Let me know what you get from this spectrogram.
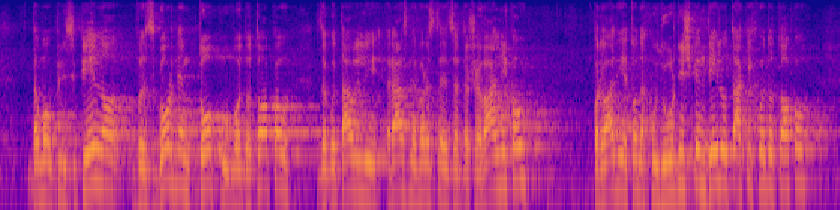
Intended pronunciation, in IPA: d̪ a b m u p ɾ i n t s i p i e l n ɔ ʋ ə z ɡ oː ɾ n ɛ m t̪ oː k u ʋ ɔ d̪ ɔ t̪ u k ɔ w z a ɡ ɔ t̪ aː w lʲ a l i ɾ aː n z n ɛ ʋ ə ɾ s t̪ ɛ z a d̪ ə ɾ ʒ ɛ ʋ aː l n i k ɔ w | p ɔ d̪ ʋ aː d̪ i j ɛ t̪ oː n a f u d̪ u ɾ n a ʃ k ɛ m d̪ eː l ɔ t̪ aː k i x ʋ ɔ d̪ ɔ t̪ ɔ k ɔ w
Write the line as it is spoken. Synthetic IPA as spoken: d̪ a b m ɔ p ɾ i n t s i p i e l n ɔ ʋ ə z ɡ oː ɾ n ɛ m t̪ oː k u ʋ ɔ d̪ ɔ t̪ ɔ k ɔ w z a ɡ ɔ t̪ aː w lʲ a l i ɾ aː z n ɛ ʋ ə ɾ s t̪ ɛ z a d̪ ə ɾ ʒ ɛ ʋ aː l n i k ɔ w | p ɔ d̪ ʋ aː d̪ i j ɛ t̪ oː n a x u d̪ u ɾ n i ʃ k ɛ m d̪ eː l u t̪ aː k i x ʋ ɔ d̪ ɔ t̪ ɔ k ɔ w

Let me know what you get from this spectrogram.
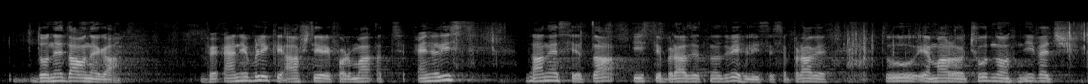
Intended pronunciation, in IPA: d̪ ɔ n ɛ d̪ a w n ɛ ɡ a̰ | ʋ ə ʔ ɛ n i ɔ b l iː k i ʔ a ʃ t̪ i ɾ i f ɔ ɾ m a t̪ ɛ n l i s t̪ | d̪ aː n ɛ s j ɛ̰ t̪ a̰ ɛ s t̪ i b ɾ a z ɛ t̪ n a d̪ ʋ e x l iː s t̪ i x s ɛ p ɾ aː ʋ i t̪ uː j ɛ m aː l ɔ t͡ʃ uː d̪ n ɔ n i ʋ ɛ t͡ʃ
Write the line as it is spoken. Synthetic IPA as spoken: d̪ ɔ n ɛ d̪ a w n ɛ ɡ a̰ | ʋ ə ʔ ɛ n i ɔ b l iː k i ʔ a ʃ t̪ i ɾ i f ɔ ɾ m a t̪ ɛ n l i s t̪ | d̪ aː n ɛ s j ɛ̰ t̪ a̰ i s t̪ i b ɾ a z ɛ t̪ n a d̪ ʋ e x l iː s t̪ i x s ɛ p ɾ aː ʋ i t̪ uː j ɛ m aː l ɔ t͡ʃ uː d̪ n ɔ n i ʋ ɛ t͡ʃ

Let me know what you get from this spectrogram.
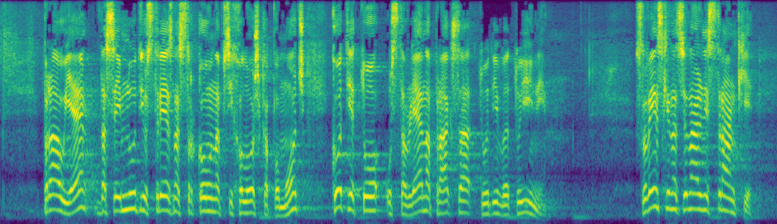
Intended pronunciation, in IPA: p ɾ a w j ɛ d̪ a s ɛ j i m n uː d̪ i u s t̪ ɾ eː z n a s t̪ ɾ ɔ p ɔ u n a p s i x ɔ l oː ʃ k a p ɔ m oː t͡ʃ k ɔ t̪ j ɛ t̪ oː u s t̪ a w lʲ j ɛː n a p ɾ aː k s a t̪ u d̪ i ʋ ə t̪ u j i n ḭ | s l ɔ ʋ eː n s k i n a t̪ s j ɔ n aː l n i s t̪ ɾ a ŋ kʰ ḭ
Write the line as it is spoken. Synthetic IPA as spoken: p ɾ a w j ɛ d̪ a s ɛ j i m n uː d̪ i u s t̪ ɾ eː z n a s t̪ ɾ ɔ k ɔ w n a p s i x ɔ l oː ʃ k a p ɔ m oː t͡ʃ k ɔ t̪ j ɛ t̪ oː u s t̪ a w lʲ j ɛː n a p ɾ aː k s a t̪ u d̪ i ʋ ə t̪ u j i n ḭ | s l ɔ ʋ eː n s k i n a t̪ s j ɔ n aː l n i s t̪ ɾ a ŋ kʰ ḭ

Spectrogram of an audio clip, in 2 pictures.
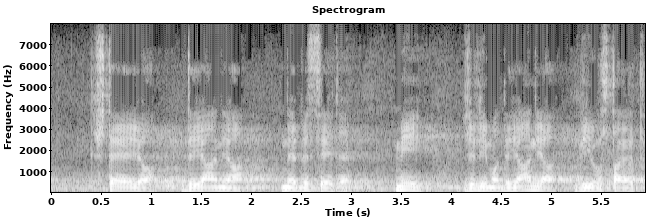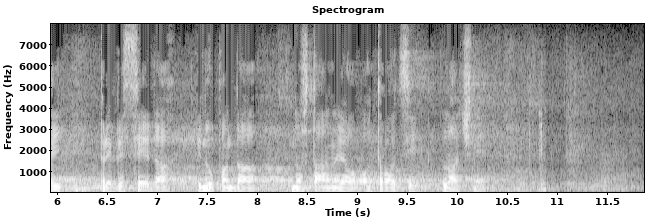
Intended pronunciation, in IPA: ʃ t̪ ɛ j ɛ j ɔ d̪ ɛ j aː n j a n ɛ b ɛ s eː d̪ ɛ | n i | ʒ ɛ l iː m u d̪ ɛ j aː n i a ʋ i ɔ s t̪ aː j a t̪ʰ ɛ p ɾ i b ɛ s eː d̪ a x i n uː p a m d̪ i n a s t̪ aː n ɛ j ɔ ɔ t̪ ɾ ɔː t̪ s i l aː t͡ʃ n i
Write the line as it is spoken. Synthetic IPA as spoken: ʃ t̪ ɛ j ɛ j ɔ d̪ ɛ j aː n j a n ɛ b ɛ s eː d̪ ɛ | m i | ʒ ɛ l iː m ɔ d̪ ɛ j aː n j a ʋ i ɔ s t̪ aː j a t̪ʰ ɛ p ɾ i b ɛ s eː d̪ a x i n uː p a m d̪ a n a s t̪ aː n ɛ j ɔ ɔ t̪ ɾ ɔː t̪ s i l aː t͡ʃ n i

